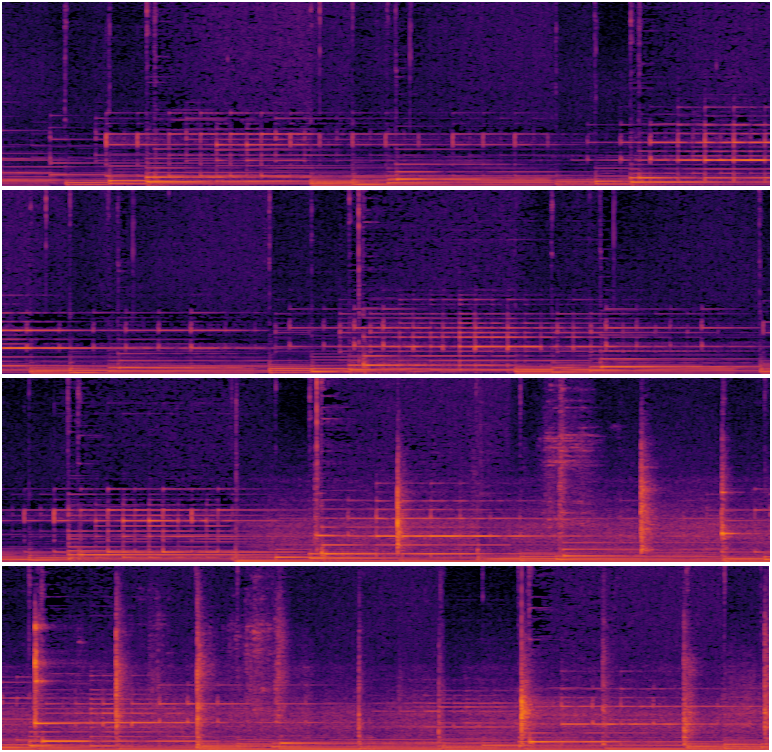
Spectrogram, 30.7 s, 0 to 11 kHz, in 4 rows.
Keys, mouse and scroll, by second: 15.5 click, 19.5 click, 20.2 ctrl+j, 20.5 ctrl+click, 20.8 ctrl+e, 21.7 space, 21.9 click, 22.1 space, 23.1 click, 27.5 click.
